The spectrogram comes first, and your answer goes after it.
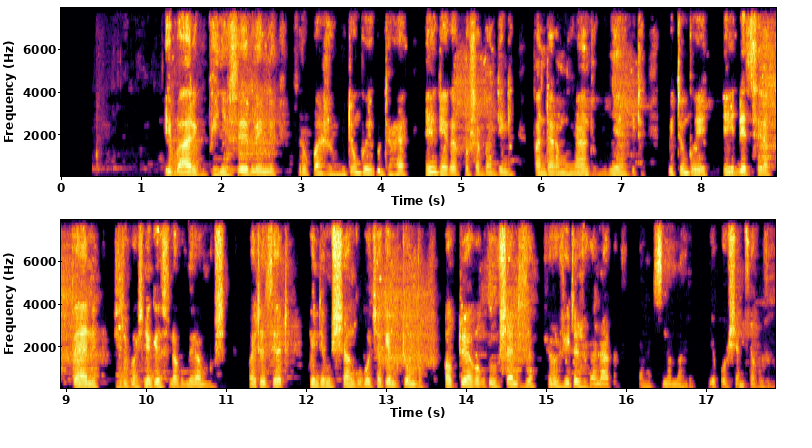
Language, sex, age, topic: Ndau, male, 50+, health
